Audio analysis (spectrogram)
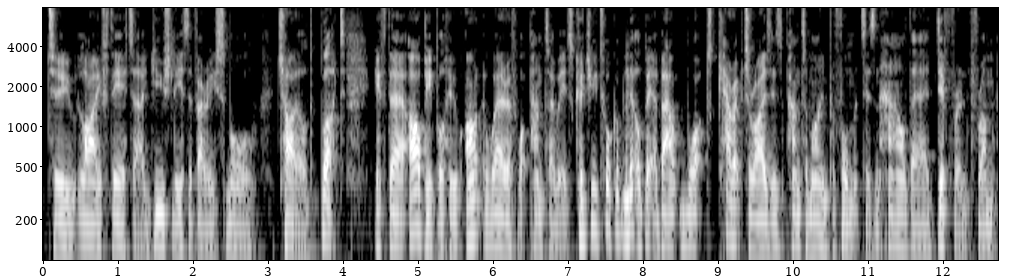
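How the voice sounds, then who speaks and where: A man with a fairly low voice hosts an interview. He speaks casually and with enthusiasm, like someone presenting his own online channel. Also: normal speed, darkish tone.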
